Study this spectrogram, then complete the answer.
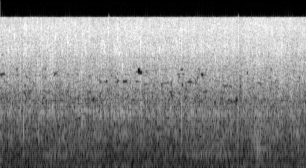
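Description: Chopped onion and green chili fry loudly in hot oil for a Goan drumstick bhaji, a dense, unbroken sizzle heard up close.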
